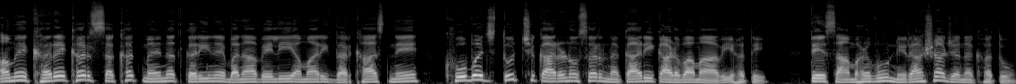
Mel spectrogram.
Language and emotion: Gujarati, sad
